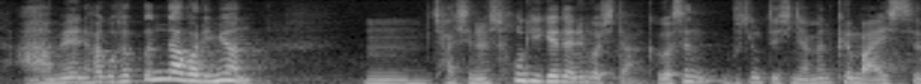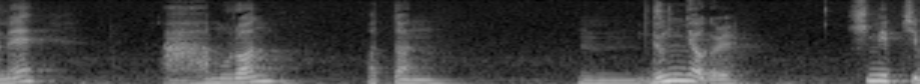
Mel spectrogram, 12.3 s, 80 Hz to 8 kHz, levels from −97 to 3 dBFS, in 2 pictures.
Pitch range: 125-200 Hz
